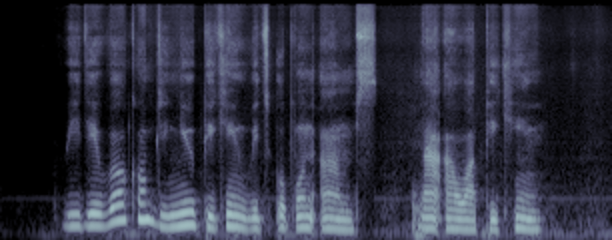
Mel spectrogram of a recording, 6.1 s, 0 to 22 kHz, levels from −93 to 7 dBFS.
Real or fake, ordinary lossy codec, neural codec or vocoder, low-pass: fake; none; autoencoder, 48 kHz, 128 numbers a frame, DAC-VAE, trained on Japanese speech; none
